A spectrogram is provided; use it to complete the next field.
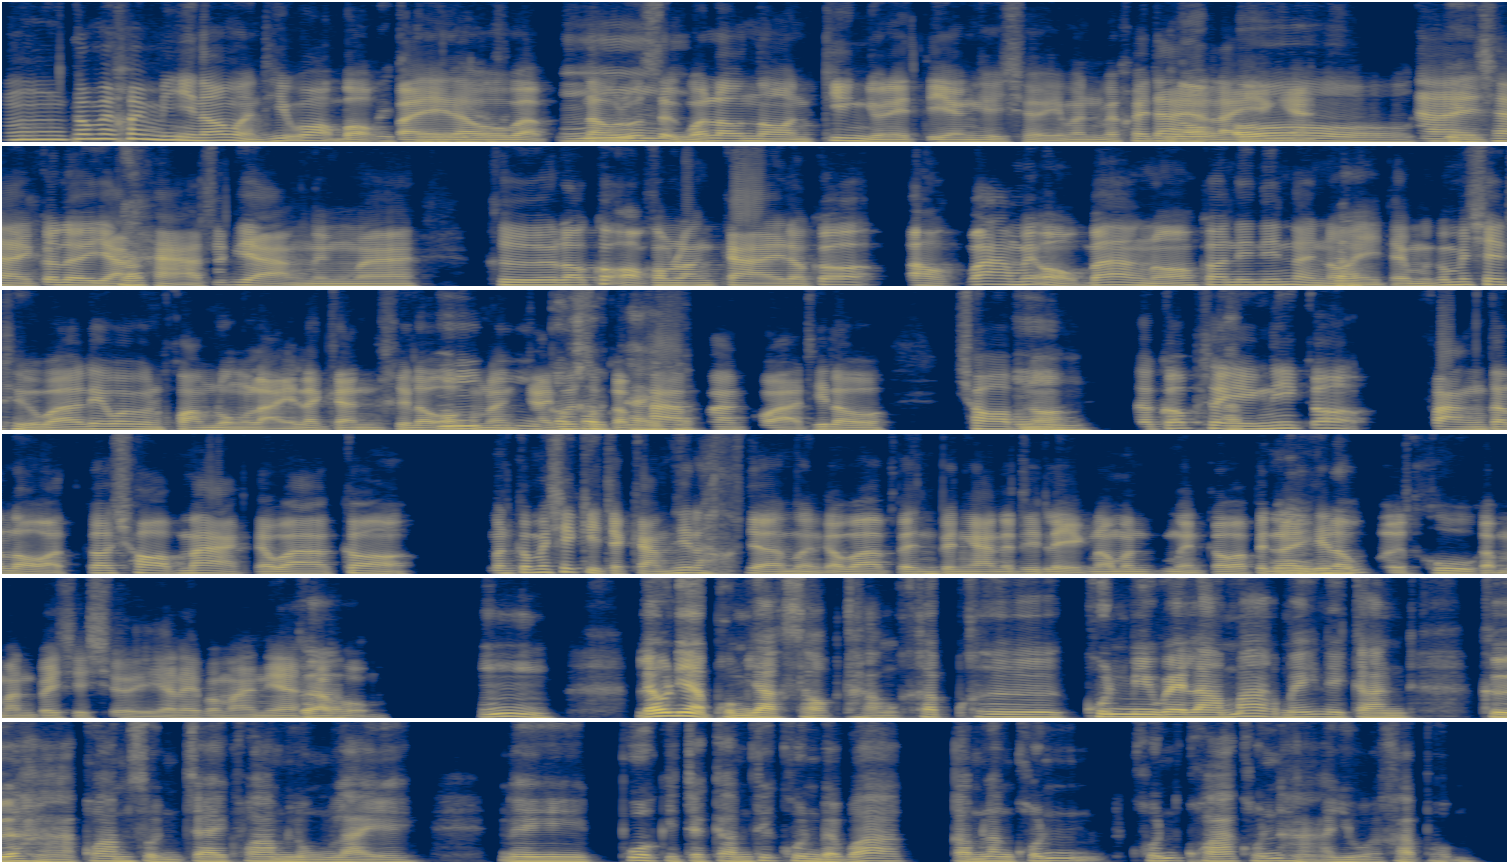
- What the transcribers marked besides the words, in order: laughing while speaking: "เรา"; other background noise
- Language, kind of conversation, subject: Thai, advice, ฉันจะค้นพบความหลงใหลและความสนใจส่วนตัวของฉันได้อย่างไร?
